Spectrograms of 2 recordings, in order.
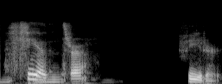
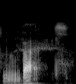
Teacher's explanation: One is unvoiced and another one is voiced. Right. Voice is where you feel the vibrations.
